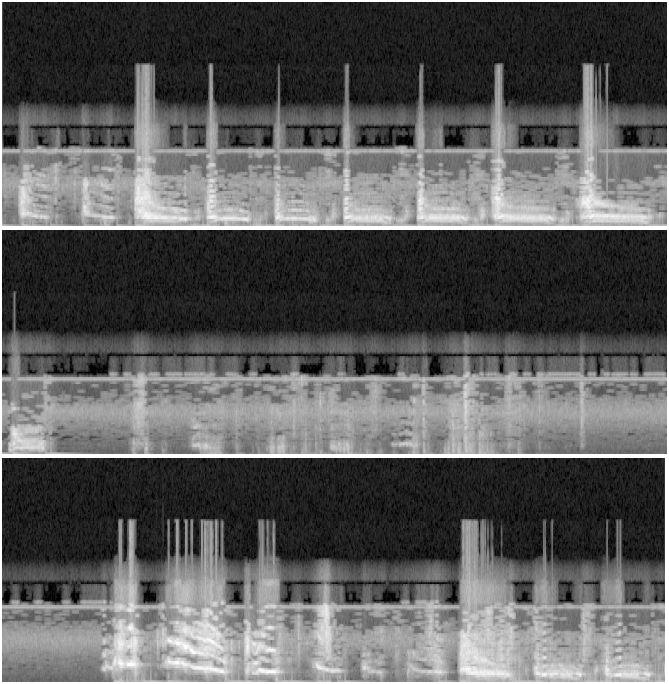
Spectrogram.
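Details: Staffordshire Bull Terrier on its first night, in what is described as a nightmare: rapid whimpering yips and whines in bursts, a long quiet stretch, then another outburst of yelping whimpers.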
